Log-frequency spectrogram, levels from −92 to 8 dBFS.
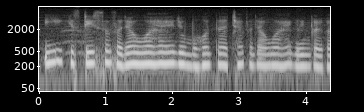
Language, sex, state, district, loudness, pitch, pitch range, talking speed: Hindi, female, Haryana, Rohtak, -16 LUFS, 220 Hz, 210-235 Hz, 235 wpm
